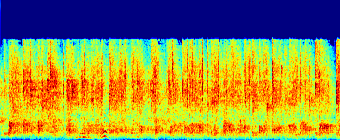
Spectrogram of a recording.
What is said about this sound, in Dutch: En dit applaus nemen we op en dat gaan we ook hergebruiken, dus dan is dat ook een beetje circulair.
